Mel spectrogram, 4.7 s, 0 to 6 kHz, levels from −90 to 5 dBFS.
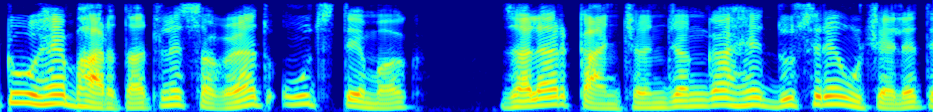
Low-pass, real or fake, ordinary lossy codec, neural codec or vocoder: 5.4 kHz; real; none; none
